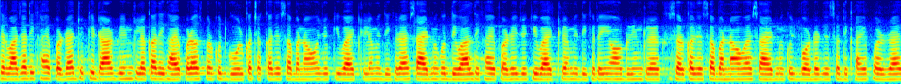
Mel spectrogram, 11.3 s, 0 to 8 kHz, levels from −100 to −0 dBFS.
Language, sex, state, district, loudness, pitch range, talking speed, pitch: Hindi, female, Chhattisgarh, Sukma, -17 LUFS, 185-195 Hz, 345 wpm, 190 Hz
